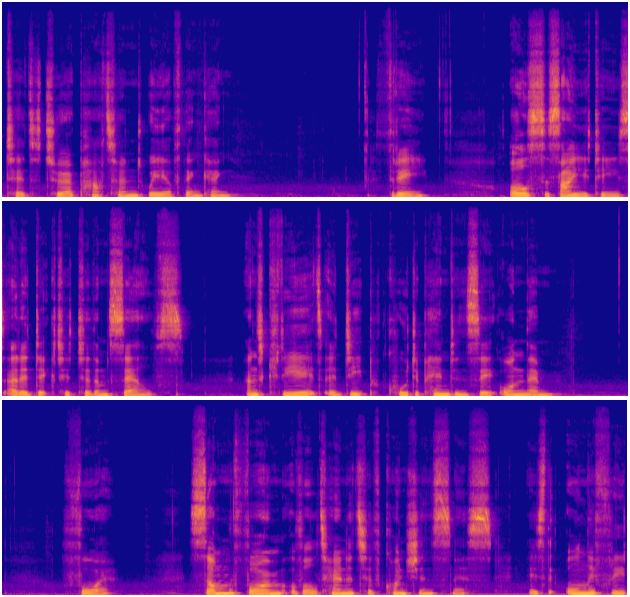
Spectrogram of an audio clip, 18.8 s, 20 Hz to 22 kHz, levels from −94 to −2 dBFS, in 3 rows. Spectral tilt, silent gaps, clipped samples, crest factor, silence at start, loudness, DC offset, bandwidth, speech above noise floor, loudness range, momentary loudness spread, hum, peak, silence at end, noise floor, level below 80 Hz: -4 dB/octave; none; under 0.1%; 18 dB; 0.05 s; -26 LUFS; under 0.1%; 18 kHz; 36 dB; 6 LU; 10 LU; none; -10 dBFS; 0 s; -62 dBFS; -58 dBFS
